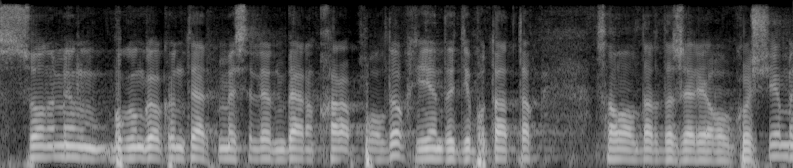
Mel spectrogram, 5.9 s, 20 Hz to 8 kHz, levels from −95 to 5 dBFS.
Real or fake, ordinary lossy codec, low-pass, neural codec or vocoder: fake; none; 7.2 kHz; vocoder, 22.05 kHz, 80 mel bands, WaveNeXt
